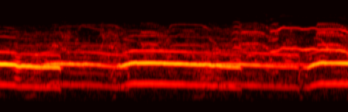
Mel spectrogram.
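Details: Cat-like wailing of a Red-throated diver, steady drawn-out moaning notes with small upward slurs, nearly unbroken.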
